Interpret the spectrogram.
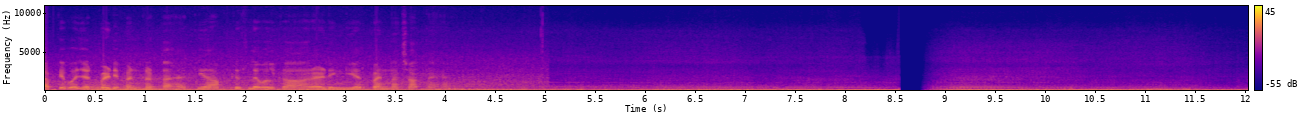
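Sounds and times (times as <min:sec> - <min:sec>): road noise: 0:00.0 - 0:12.0
motorcycle engine running: 0:00.4 - 0:12.0.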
